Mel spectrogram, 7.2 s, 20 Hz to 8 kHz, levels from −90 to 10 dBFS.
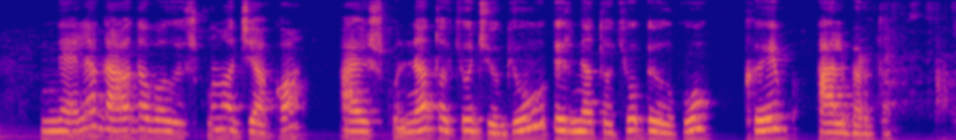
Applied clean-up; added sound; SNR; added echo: neural mask model RNNoise.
